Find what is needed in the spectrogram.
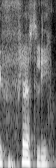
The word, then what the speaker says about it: fleur-de-lis: It should be fleur-de-lis with a silent S, isn't it? French is weird.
